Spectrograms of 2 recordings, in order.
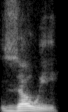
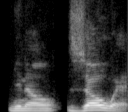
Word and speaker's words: Zoweh: people were calling us Zoe. And I used to have a dog named Zoe. I just couldn't do it. So we went with the phonetic of Yahweh, Zoweh. It's pronounced like Yahweh.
